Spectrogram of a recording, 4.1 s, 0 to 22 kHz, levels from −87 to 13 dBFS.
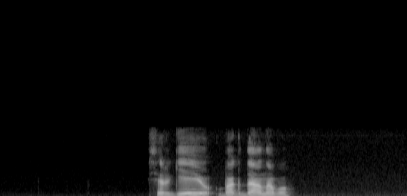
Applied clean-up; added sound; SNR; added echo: none; none; none; none.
